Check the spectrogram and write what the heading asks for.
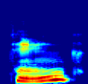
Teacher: If you produce this uh the word tank and you don't produce the last part n you will hear that your vowel is what we call nasalized meaning that the airflow is going through nose not only mouth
